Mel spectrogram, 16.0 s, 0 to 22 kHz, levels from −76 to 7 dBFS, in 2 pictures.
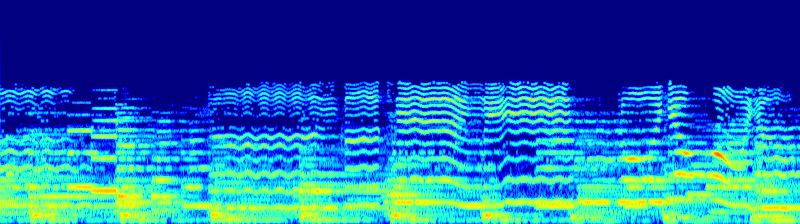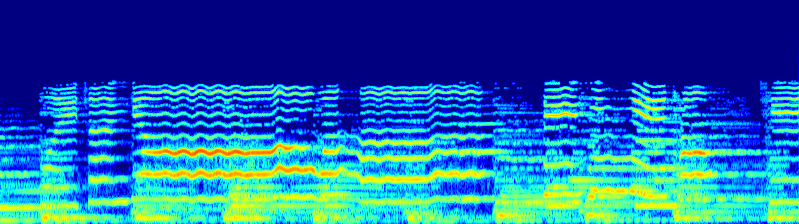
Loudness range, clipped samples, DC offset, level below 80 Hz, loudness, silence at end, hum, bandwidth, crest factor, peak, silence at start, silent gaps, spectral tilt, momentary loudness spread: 9 LU; under 0.1%; under 0.1%; -40 dBFS; -18 LUFS; 0 s; none; 5.2 kHz; 16 dB; -2 dBFS; 0 s; none; -2.5 dB/octave; 14 LU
